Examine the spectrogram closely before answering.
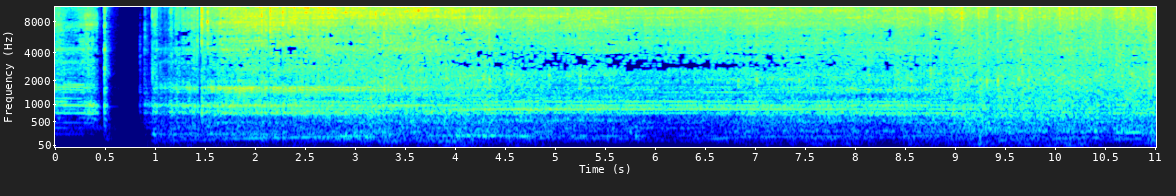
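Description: A model train rolls along the track with a steady whirring rumble.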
